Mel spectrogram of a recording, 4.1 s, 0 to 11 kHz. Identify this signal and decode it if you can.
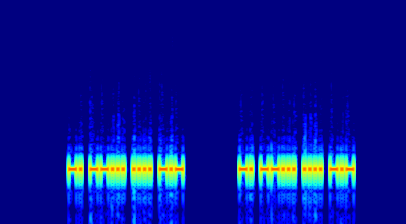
Morse code, heard as a keyed tone, about 46 wpm, 700 Hz. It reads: N7HK N7HK
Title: USA Call Signs - 4 Characters - Repeated 2x - 45wpm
